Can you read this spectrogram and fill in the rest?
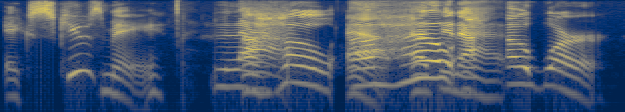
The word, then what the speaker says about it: Heaux: A whore app, yes, like a whore, but it's called Heaux app. It's spelled creatively. It's H-E-A-U-X, and it's a creative way to spell Heaux.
